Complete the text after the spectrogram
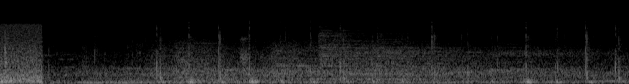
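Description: Footsteps tap on a metal floor.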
